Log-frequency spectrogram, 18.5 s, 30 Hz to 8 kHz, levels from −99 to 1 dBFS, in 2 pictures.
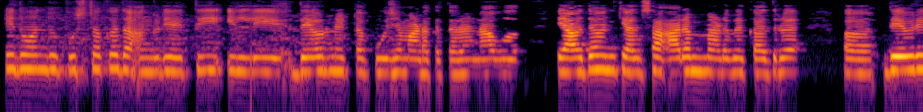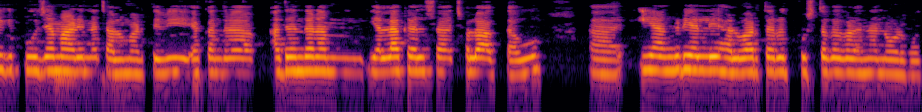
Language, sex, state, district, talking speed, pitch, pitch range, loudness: Kannada, female, Karnataka, Dharwad, 115 wpm, 225 Hz, 215-235 Hz, -25 LUFS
